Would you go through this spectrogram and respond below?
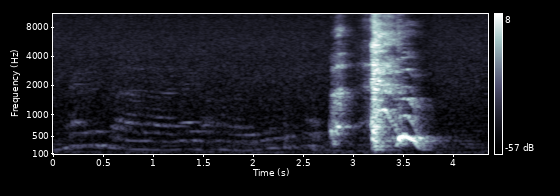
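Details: Sneeze deliberately induced with a twisted tissue: a soft humming build-up, then a quick intake and one forceful, explosive sneeze.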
